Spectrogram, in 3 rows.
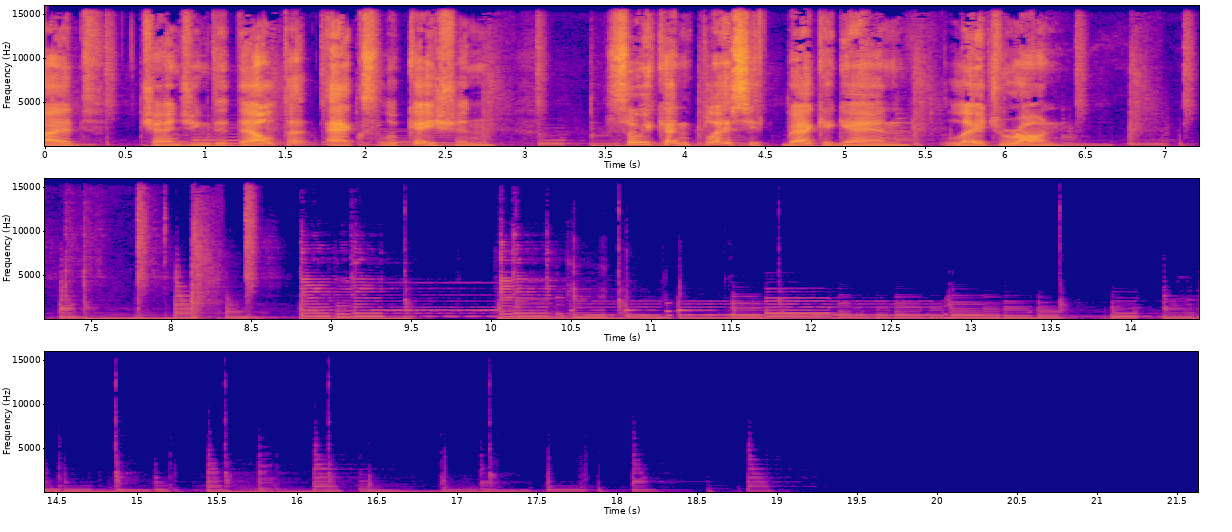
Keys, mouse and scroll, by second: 0.5 g, 5.4-6.8 drag, 17.8 click.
